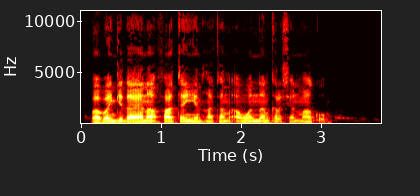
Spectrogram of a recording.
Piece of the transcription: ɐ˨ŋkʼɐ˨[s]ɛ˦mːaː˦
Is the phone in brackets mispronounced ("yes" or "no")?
yes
